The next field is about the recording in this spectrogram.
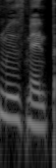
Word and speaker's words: MVMT: It's pronounced Movement, but they're chic, so they spell it MVMT, which, you know, I love a chic abbreviation.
